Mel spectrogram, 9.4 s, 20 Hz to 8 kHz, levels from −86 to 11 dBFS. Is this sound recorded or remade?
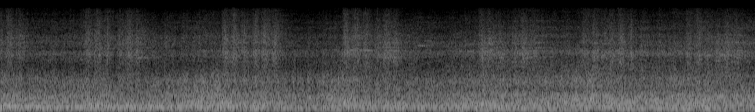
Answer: recorded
